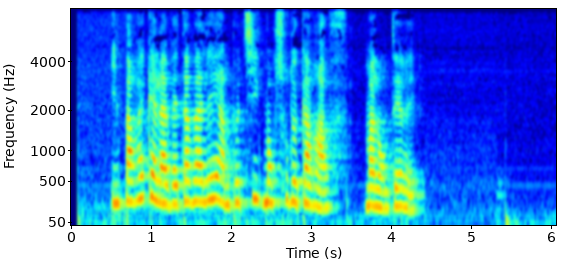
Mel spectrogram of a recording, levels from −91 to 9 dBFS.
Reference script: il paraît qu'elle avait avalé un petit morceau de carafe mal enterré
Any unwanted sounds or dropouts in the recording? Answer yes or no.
no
